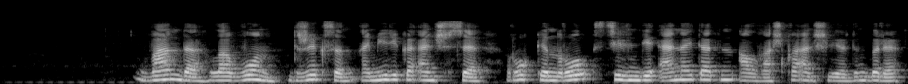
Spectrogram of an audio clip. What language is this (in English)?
Kazakh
